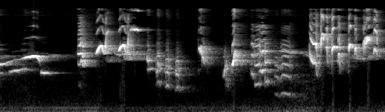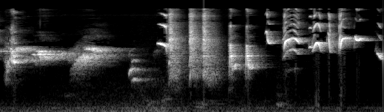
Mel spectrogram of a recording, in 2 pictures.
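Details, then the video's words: Oriental magpie-robin singing a recording meant to coax mute birds of its kind into song: varied phrases of clear whistles, slurred notes and harsh buzzy bursts, closing in quick, ringing chips. "Kacer Bisu, Dijamin Bunyi Setelah Mendengarkan Suara Kacer Ini.."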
